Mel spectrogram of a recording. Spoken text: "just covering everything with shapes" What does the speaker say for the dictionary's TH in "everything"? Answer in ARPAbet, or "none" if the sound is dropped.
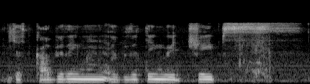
T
